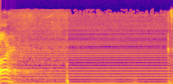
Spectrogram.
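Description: Steady electrical mains hum with several overtones from the meeting room's microphone and sound system, with a single click about a second in.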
